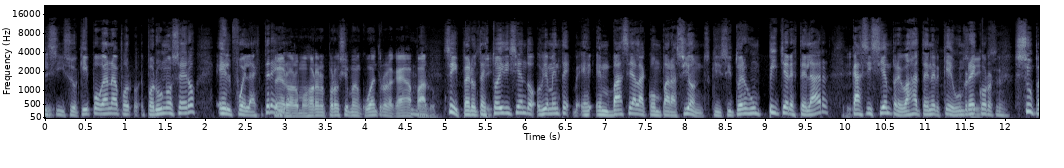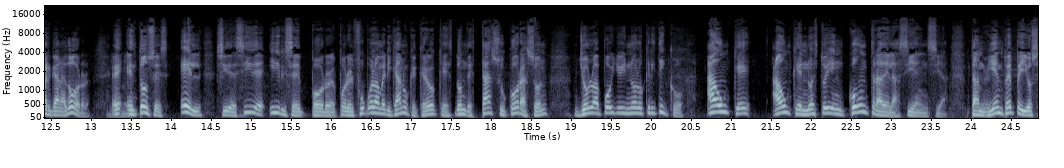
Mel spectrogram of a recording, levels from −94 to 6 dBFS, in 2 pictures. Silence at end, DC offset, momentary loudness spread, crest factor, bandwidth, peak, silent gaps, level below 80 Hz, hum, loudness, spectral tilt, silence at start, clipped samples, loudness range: 0 s; under 0.1%; 7 LU; 18 dB; 14 kHz; -10 dBFS; none; -60 dBFS; none; -28 LUFS; -5.5 dB/octave; 0 s; under 0.1%; 2 LU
